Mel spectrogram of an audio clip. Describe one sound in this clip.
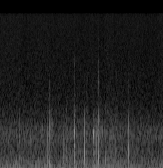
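A tennis ball bounces several times on a hard court.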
